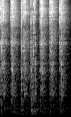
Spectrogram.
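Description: A run of about eight crisp, sharp clicks roughly five per second over near silence: the track-change solenoid snapping cleanly each time.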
